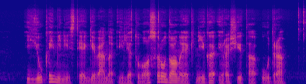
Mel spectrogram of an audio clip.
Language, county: Lithuanian, Klaipėda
